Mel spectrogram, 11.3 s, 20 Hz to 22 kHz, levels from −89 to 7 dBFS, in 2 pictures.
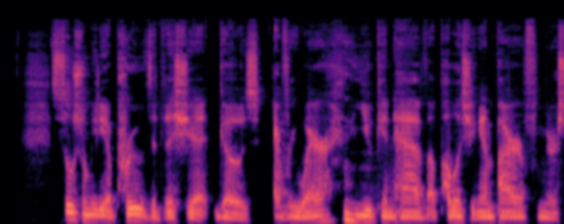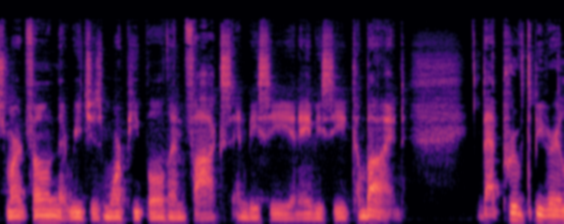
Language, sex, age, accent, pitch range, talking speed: English, male, 20-39, American, 80-90 Hz, 170 wpm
